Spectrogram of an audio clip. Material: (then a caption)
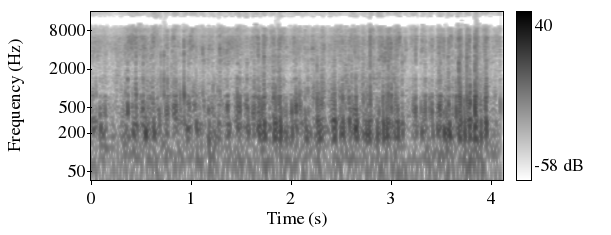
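Wood. Fingertips rub, scratch and tap quickly across the boards of a flat, solid wood (possibly laminate) floor. The result is a dense, continuous patter of short, dry taps and scratchy rasps with a woody low-mid body and bright crackly edges, each tick dying away almost instantly.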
